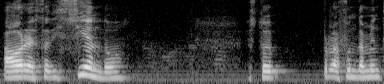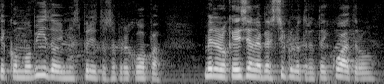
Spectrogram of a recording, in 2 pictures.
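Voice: medium pitch, brisk, a little mellow. A preacher giving a sermon, reading Bible verses and repeating key phrases for emphasis while speaking straight to the congregation. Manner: addresses the congregation directly.

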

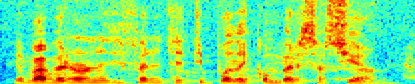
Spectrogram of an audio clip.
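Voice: mid-range voice, steady tone, fast talker, darkish tone. Preacher stressing lines in a sermon. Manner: emphatic, repeats key phrases for stress; addresses the congregation directly. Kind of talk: sermon with Bible reading.

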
